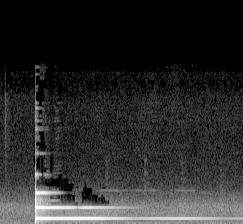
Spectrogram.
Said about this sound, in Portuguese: Eu vou bater o sino quando começar e quando terminar. Vamos lá?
